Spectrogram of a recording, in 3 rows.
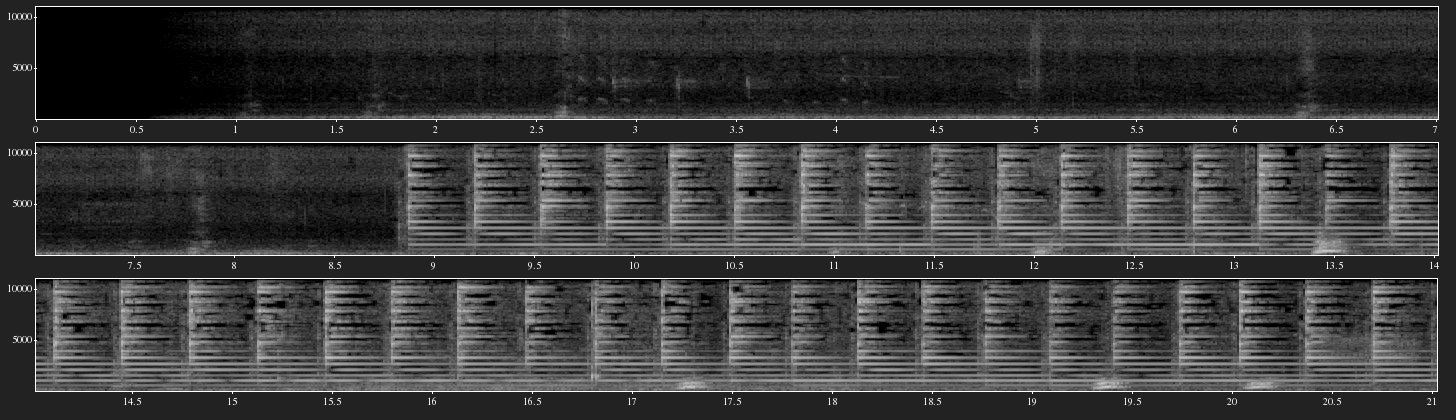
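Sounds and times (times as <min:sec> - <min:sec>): railroad crossing bell ringing: 0:08.8 - 0:21.0.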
